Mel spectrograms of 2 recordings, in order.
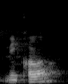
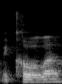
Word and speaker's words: Nikola: would you mind like, saying my name is Nikola, not Nikola, because I'm not a British woman. I am a Serbian man, hence the style is that.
